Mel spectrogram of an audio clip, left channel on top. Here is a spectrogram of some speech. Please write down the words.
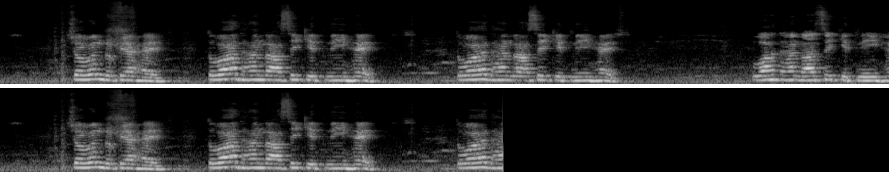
54 रुपया है, तो वह धनराशि कितनी है? तो वह धनराशि कितनी है? वह धनराशि कितनी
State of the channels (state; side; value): drops out; right; at 5.1 s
